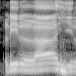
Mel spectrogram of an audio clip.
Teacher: lam jalalah yang didohli kasrah dibaca tarkik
